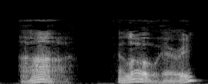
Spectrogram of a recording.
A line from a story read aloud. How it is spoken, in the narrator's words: Forthill considered me gravely and said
